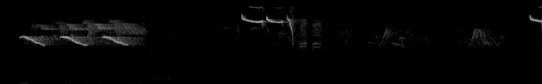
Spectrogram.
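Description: Tufted Titmouse giving three loud, clear, down-slurred whistles, peter peter peter, followed by higher chips and twitters from other birds.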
